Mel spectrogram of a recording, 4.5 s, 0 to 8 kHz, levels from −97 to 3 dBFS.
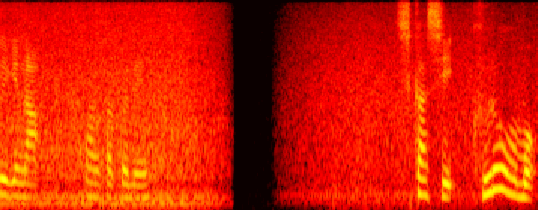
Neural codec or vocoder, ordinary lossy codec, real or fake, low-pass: none; none; real; none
